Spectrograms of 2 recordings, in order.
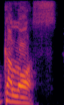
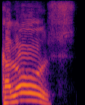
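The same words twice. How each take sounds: First: "calós" with a short open o; acute accent version. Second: "calosh" with a long closed o, falling; circumflex, prolonged. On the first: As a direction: say "calós" briefly, without stretching the o. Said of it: "não calós". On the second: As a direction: draw out the o in "calosh". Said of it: "não calós, calosh". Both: Shown as a demonstration.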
